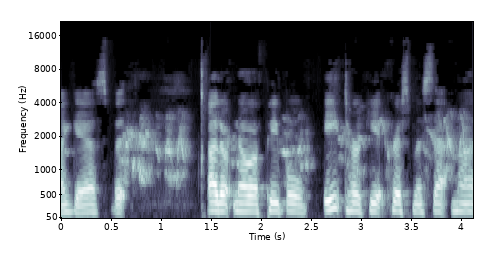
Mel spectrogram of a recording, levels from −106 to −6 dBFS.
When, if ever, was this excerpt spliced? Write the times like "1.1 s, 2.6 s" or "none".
none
